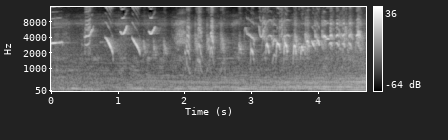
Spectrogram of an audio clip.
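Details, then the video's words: Oriental magpie-robin lure song meant to start speckled young birds singing: loud downward-swept whistles, then scratchy chatter building into a rapid run of clear, rising and falling notes. "Pancingan suara Kacer trotol BIKIN KACER NGEPLAY"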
